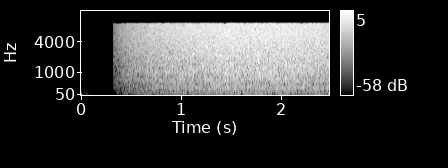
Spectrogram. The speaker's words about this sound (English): What terrible weather! It's raining buckets. There's no way we can go out in that.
